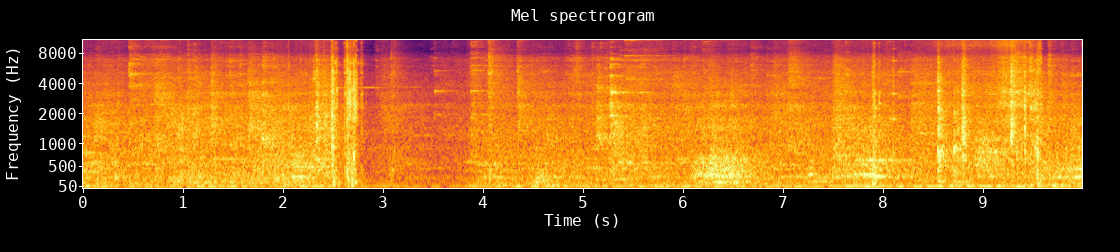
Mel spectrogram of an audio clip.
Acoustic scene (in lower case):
restaurant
